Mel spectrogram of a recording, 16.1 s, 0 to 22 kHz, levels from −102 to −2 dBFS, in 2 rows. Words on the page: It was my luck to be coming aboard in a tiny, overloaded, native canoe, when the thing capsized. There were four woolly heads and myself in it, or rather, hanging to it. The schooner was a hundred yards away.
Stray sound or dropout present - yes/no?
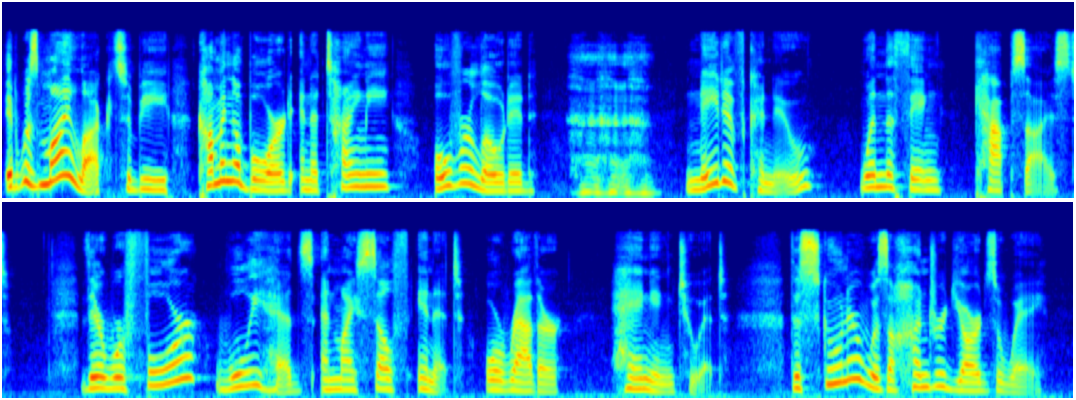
yes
